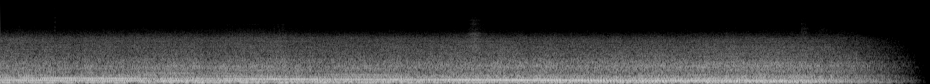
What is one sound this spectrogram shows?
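A car engine hums steadily from inside the car, its pitch slowly dropping.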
